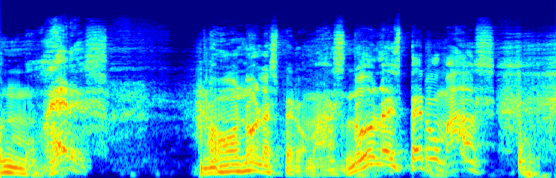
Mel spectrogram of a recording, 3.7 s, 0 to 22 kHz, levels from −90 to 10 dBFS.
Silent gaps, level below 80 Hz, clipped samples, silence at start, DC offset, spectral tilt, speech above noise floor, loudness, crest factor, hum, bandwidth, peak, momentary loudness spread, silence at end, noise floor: none; -46 dBFS; under 0.1%; 0 s; under 0.1%; -4.5 dB/octave; 24 dB; -16 LUFS; 16 dB; none; 14 kHz; -2 dBFS; 11 LU; 0 s; -41 dBFS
